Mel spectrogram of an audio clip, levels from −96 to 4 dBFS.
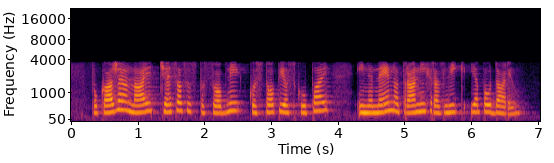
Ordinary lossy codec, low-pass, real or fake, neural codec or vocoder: none; 3.6 kHz; fake; vocoder, 22.05 kHz, 80 mel bands, WaveNeXt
